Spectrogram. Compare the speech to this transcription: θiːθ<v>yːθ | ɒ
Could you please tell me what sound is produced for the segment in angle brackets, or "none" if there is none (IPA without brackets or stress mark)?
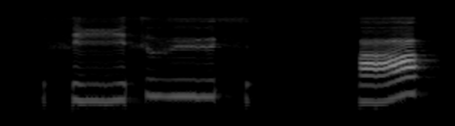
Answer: v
